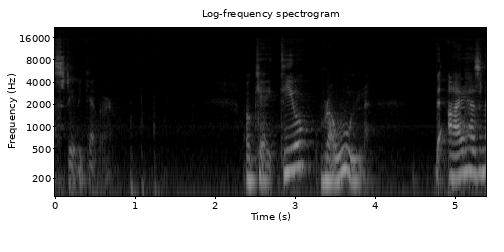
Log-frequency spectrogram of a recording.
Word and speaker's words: tío: So try to say tío in one syllable. Just try it. Tío, tío, tío. Sounds stupid because we don't want tío, we want tío.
